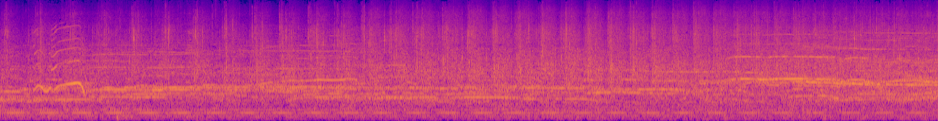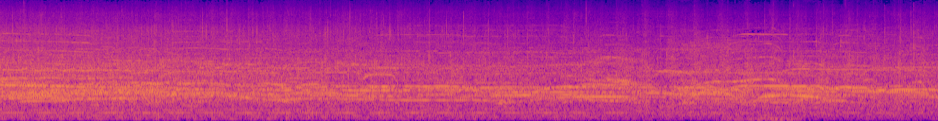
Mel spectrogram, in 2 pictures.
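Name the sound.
concert crowd cheering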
